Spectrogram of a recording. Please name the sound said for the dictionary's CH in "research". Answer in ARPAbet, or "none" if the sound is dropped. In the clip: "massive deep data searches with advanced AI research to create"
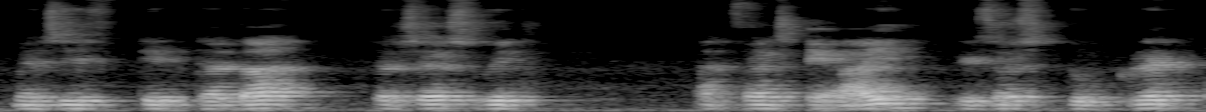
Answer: S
